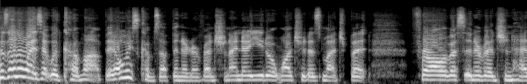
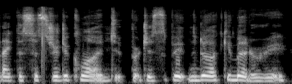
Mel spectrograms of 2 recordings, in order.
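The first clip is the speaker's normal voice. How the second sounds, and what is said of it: Imitates a documentary narrator voice. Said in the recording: “my imitation of the intervention”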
